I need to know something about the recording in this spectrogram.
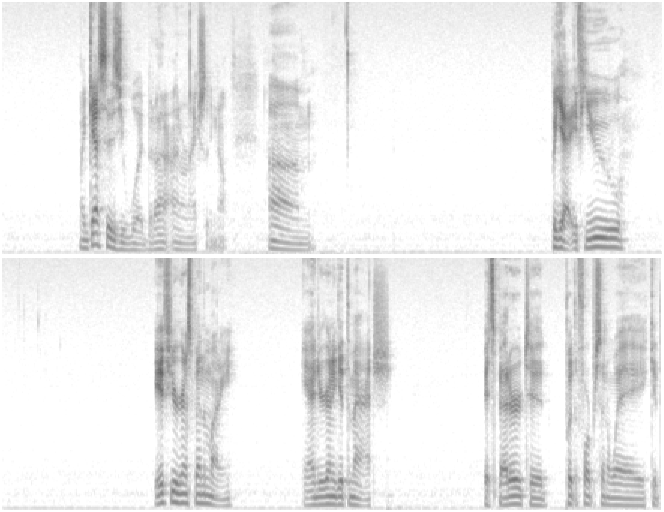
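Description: A young man speaks calmly and closely into a microphone, with pauses.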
